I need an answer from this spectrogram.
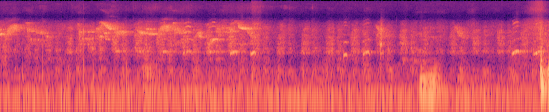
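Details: German Shepherd puppies in a litter of four, being fed milk by hand, give high-pitched squeaky whimpers and short rising yelps in quick, uneven runs, with a steady low hum and some handling noise behind.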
